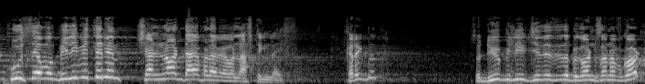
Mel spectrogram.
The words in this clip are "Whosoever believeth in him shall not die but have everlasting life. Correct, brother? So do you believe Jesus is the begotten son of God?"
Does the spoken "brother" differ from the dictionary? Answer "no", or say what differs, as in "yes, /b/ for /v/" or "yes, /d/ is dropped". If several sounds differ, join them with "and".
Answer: yes, /ɹ/ is dropped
